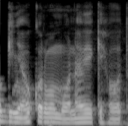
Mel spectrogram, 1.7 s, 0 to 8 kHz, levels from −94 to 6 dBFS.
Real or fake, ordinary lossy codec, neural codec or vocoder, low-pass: real; none; none; none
